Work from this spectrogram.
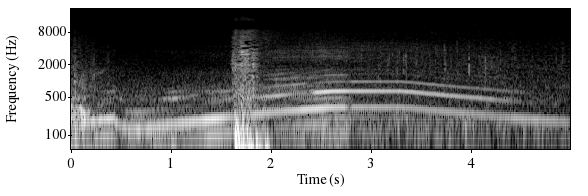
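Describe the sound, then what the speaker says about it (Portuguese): An enemy car drives up in a video game, its engine droning with a rising, then steady pitch as it approaches, broken by a brief sharp impact-like burst. "Chegou um carro inimigo aí."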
